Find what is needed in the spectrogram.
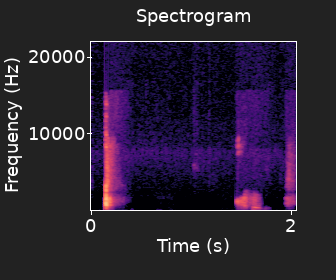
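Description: A single sharp hand clap just after the start, then a few softer short sounds about a second and a half in.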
